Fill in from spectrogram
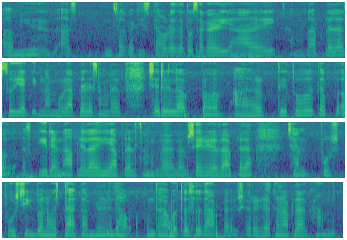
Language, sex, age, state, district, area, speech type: Marathi, female, 30-45, Maharashtra, Wardha, rural, spontaneous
